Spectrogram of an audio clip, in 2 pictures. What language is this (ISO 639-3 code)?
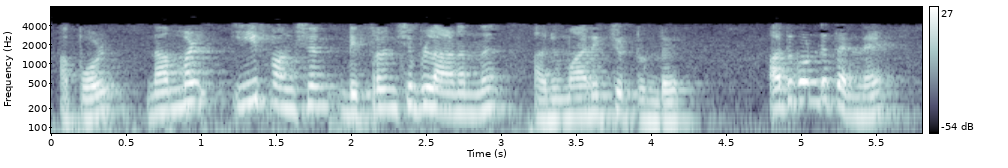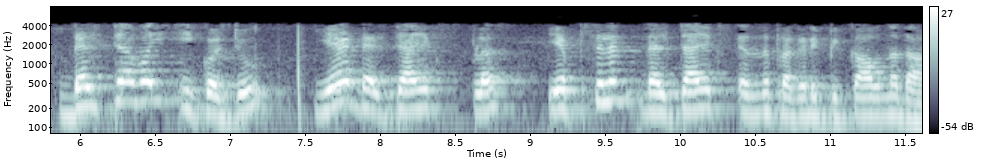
mal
